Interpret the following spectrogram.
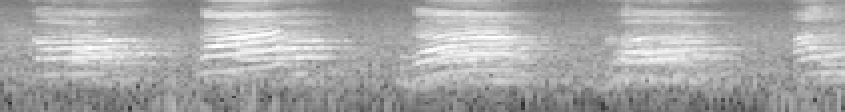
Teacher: કંઠ એટલે જે આપણા કંઠમાંથી બોલાતા હોય એવા વર્ણ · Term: કંઠ્ય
